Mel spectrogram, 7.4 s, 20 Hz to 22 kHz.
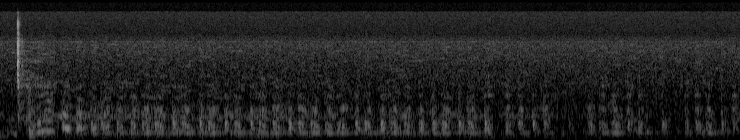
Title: BMW E46 N42 wont start 3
